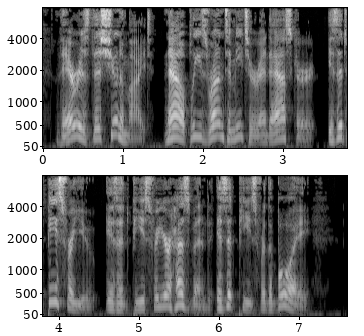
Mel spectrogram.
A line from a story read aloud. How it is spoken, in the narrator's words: She said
